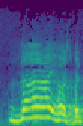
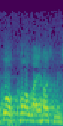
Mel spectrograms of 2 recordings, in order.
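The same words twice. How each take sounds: First: Slow, weighty "thy" before a falling "husband"; stress on THY. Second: Said in the usual way. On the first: Retold or imitated. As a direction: lean hard on "thy" so it sounds like a different man's wife. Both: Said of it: "He emphasized the word "thy".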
